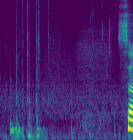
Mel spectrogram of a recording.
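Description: A quick run of computer keyboard key clicks, about half a dozen in the first second.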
